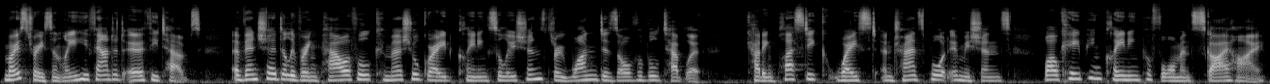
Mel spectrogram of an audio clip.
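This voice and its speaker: A woman hosting a podcast interview, encouraging and quick to laugh, chiming in often. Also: medium pitch, dry recording. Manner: warm, encouraging, frequent laughs and backchannels. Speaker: podcast host.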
